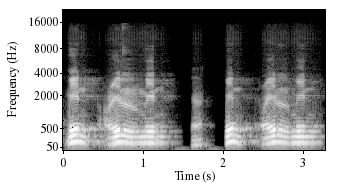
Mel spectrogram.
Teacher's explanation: Nunnya tidak boleh didengungkan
